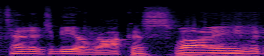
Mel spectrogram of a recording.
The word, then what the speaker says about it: Arrakis: Well, like that, Arrakis. Yeah, I think of it as, I know it's not a 2-syllable word, but I think of it as Iraq and then like hyphen is.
